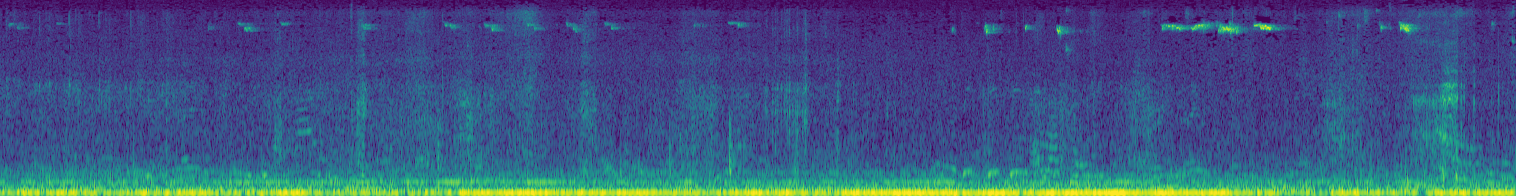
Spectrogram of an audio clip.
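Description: Store room tone: a steady low hum with faint, irregular short high-pitched chirps and squeaks over it.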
